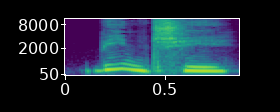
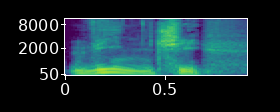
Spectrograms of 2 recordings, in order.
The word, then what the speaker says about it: vinci: Vinci. Vinci. So the CI there gives us the ch sound.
